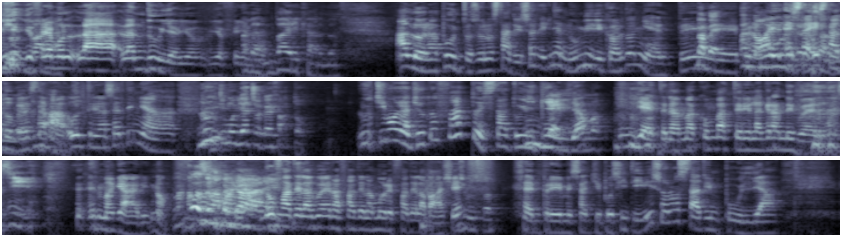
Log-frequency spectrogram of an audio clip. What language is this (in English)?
Italian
